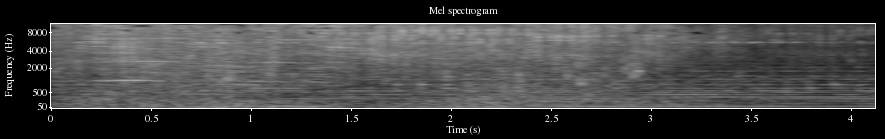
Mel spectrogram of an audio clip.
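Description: Film score music under a flowing, liquid sound effect for blood and tiny machines moving through it.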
